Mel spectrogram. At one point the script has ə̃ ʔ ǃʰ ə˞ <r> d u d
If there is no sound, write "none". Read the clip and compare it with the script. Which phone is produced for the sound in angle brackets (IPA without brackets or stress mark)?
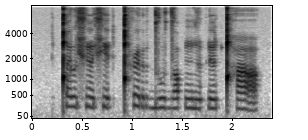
r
